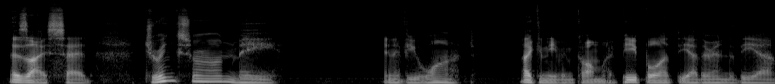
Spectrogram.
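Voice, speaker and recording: Man acting a very deep-voiced, smug mafia boss. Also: no echo. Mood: teasing, smug. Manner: smooth-talking, teasing, deliberate with drawn-out pauses. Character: smug, menacing male mafia boss, courteous and ruthless. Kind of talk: ASMR roleplay acting.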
